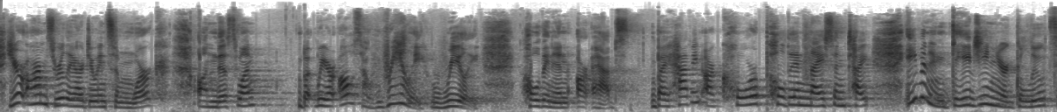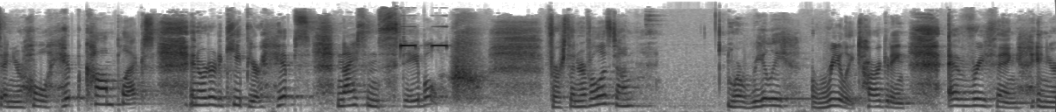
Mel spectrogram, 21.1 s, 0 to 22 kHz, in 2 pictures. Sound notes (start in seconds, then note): 14.5 timer beeps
